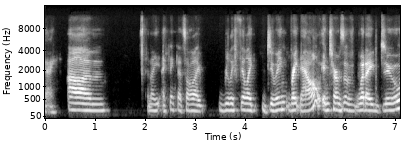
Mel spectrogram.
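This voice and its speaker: Her pitch is fairly low, and a woman speaks in a normal speaking voice. Her intonation stays fairly even. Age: 60s. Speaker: spiritual teacher and workshop founder. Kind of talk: interview.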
